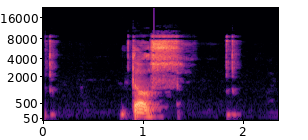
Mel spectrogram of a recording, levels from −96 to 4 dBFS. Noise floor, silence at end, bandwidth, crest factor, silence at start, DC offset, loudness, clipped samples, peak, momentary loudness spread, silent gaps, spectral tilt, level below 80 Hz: -73 dBFS; 0.45 s; 12.5 kHz; 20 dB; 0.05 s; under 0.1%; -14 LUFS; under 0.1%; 0 dBFS; 24 LU; none; -1.5 dB/octave; -56 dBFS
